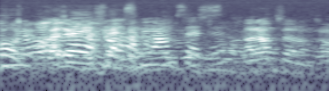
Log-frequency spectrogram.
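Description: Chatter of several people talking over one another, a crowd of voices with no single speaker standing out.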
